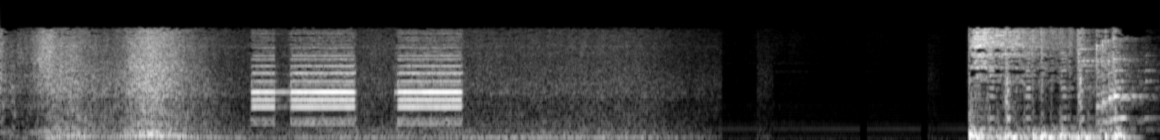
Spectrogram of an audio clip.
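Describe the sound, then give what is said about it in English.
A car drives past with a rising and falling engine rumble, then sounds its horn in two long, loud honks before the noise fades out; after a short silence, more traffic rumble starts. “can go in a car.”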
